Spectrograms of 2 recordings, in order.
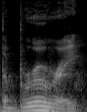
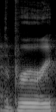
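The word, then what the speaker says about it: The Bruery: There's a microbrew, 10, 15 minutes away from me, called The Brewery over in Placentia, California. Not spelled like B-R-E-W. It's B-R-U-E-R-Y, The Brewery.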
